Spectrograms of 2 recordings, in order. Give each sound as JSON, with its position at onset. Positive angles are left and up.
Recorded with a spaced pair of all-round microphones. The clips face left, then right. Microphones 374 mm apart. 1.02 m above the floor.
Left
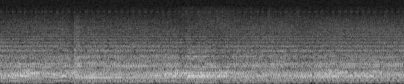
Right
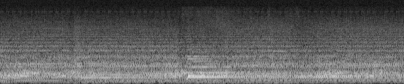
{"t": 1.9, "sound": "a piano", "side_deg": -10, "distance_m": 3.5}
